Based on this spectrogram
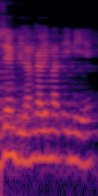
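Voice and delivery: usual speaking voice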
